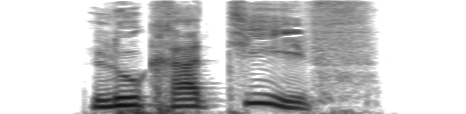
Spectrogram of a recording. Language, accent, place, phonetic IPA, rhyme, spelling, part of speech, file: German, Germany, Berlin, [lukʁaˈtiːf], -iːf, lukrativ, adjective, De-lukrativ.ogg
- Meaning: lucrative (profitable, allowing the earning of a lot of money)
